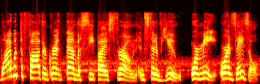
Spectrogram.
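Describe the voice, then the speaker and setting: A haughty angel voiced by a woman with a bright, cutting edge and a slightly high pitch. She is contemptuous and impatient, acting in a radio play with faint music behind. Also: animated, moderate pace. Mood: scornful. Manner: sharp, contemptuous. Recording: radio play recorded over video call, music behind.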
